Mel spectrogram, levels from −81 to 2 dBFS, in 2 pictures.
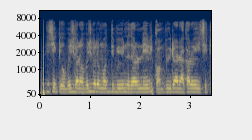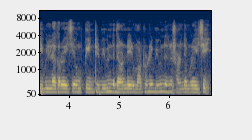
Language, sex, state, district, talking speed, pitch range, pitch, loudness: Bengali, male, West Bengal, Jalpaiguri, 230 wpm, 135-145 Hz, 140 Hz, -20 LUFS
